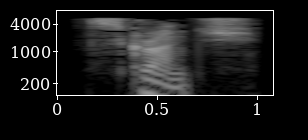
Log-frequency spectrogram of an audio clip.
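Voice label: "scrunch" English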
